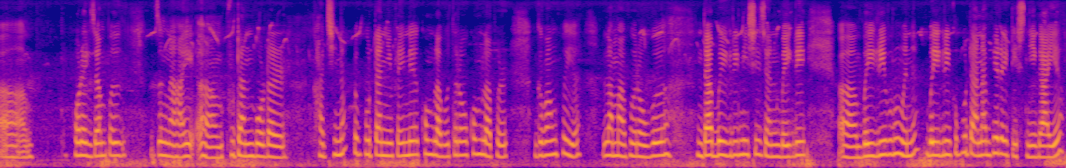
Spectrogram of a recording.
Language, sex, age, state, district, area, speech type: Bodo, female, 18-30, Assam, Udalguri, urban, spontaneous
